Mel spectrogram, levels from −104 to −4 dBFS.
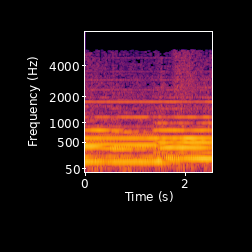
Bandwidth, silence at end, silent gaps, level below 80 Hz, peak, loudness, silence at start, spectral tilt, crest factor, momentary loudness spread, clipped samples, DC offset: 5.8 kHz; 0 s; none; -46 dBFS; -8 dBFS; -21 LUFS; 0 s; -13 dB/octave; 12 dB; 3 LU; under 0.1%; under 0.1%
